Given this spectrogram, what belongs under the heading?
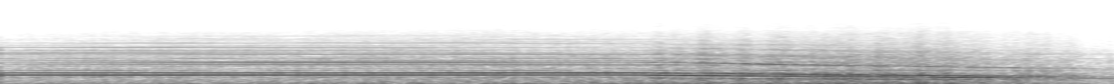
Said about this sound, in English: a listener in Honolulu, sent this from his iPhone. It's the tsunami warning siren, which sounded there.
